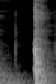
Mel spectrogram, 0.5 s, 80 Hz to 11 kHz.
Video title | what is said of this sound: Yamaha R6 2004 : 👉 De la révision au circuit des 24h du Mans 🔥 | Jusqu'à temps que ça sonne plein.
